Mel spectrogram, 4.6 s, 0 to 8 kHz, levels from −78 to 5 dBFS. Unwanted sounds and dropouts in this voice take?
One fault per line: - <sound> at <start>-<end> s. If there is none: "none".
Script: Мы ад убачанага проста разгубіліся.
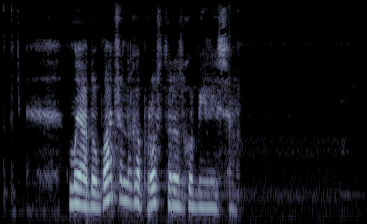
none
